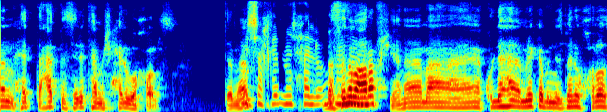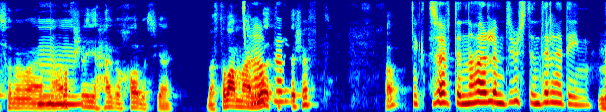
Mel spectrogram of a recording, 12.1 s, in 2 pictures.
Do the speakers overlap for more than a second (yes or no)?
no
